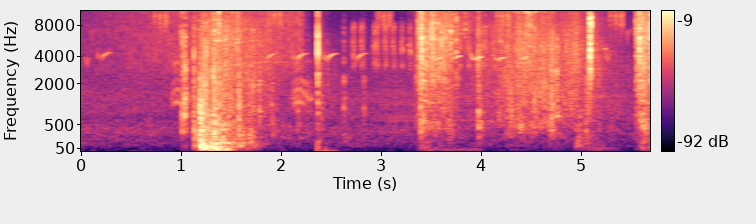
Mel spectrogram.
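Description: Wooden drawers slide open and shut.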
